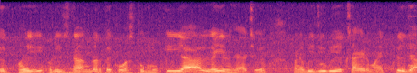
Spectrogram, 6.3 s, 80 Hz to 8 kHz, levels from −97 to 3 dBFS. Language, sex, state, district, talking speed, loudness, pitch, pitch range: Gujarati, male, Gujarat, Gandhinagar, 200 wpm, -18 LUFS, 155 Hz, 150-160 Hz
